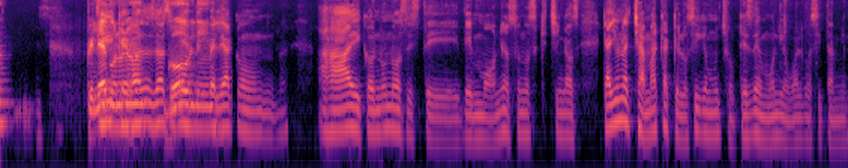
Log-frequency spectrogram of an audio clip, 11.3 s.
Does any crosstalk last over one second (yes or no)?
yes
